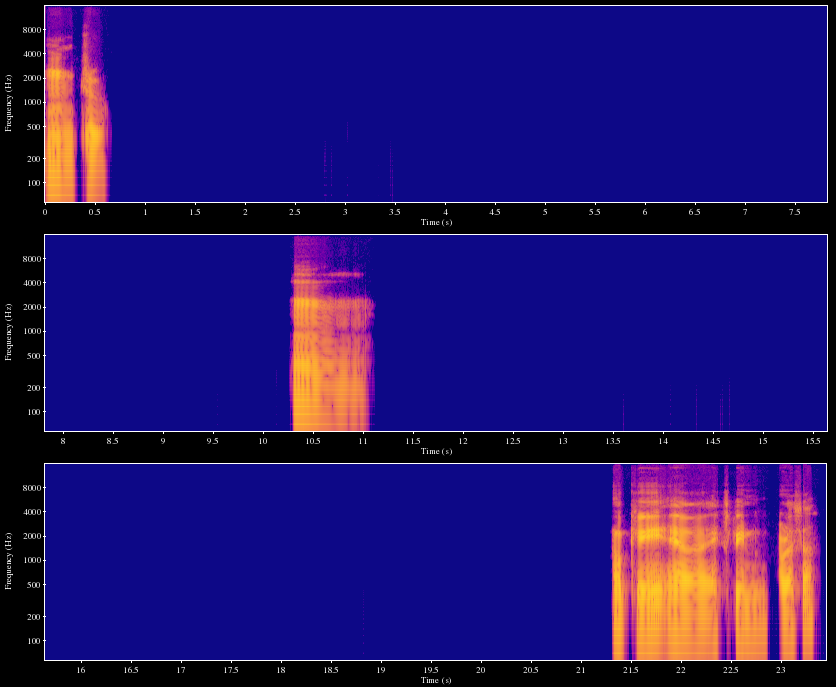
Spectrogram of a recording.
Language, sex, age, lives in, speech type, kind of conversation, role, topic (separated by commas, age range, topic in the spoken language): Hindi, male, 25-29, India, conversation, podcast, host, Aam aadmi nature bachane ke liye kya kar sakta hai?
